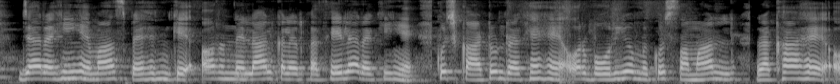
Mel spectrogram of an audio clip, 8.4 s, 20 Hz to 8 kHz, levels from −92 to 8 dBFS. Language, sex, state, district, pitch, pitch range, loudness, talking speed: Hindi, female, Jharkhand, Jamtara, 210 Hz, 200-220 Hz, -24 LUFS, 195 wpm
